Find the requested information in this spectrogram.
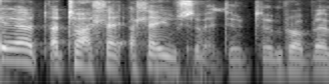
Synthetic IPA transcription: ɛaatʰɔaɬaʔaɬaɪwsɔvɛdɪwdənpʰrɔblɛ

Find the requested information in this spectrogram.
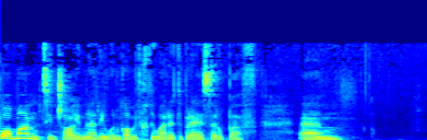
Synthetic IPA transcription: b̥oːmantʰintʰrɔjmənaɾɪwɪnɡɔmɪðaχd̥ɪwɛɾɨdəbreːsaɾʊbaθəːm

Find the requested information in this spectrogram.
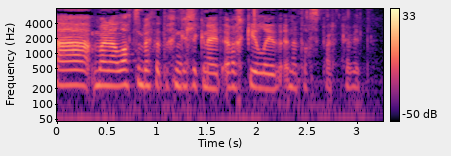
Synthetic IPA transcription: amanalˠɔtʰənmbɛθadaχiːnɡaɬiɡneɨdɛvaχɡ̥ɪlˠɨðə̰nadɔsparθhɛvɨd̥

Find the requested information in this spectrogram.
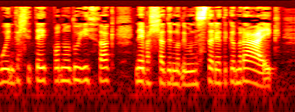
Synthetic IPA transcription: muɨnɡaɬideɨd̚b̥oːdnuːðʊjɪθɔɡ̥nejvɛɬadɨnuːðimənəstəɾjadəɡəmraɨɡ̥

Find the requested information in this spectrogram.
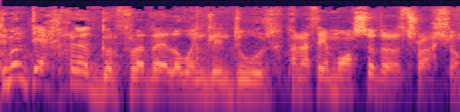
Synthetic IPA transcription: d̥ɪmɔndɛχrɛðɡʊrθrəðɛlˠɔwɛjŋɡlɪnduːrpʰanaθeəmɔsɔdaɾətʰra̰ɬʊŋ

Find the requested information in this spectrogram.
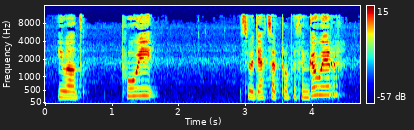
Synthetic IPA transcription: iwɛlˠd̥ | pʰuːɨ | səwɛdjatʰəpʰɔpʰɛθənɡəwɨr

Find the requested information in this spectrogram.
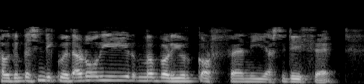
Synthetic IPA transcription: ɛwədɪnbeːsəndɪɡwɨðaɾoːlˠirməvəɾjʊrɡɔrfɛniasdɪdejθɛ

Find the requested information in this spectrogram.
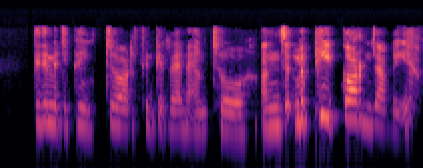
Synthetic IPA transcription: viːðəmədipʰejntʰɔrθəŋɡəɾɛnɛ̰wntʰoːɔndməpʰiːb̚ɡ̥ɔrndavi

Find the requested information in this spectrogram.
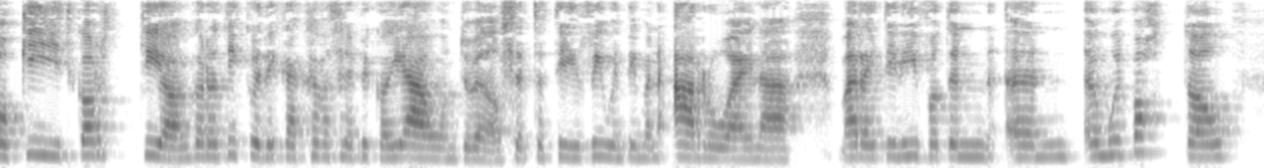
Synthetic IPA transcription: ɔɡiːdɡɔrd̥jɔnɡɔɾɔdɪɡwɨðɪɡakʰəvaθrɛbɪɡɔjawndɪwmɛðɔlˠɬɨrd̥ədirɪwɪnðɪmənaɾuaɨnamaɾejdɪnivodənənəmʊɨbɔd̥ɔlˠ

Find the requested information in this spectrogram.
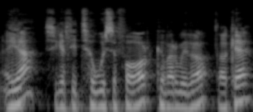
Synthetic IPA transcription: jasiɡaɬitʰəwɪsəfoːrkʰəvarwɪðɔokʰeː

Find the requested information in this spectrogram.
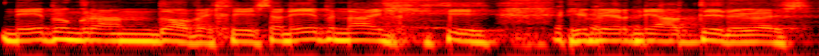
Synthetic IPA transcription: neːbənɡrandɔvɛɬisaneːbənai | imɛrnjadɨnəɡɛɬ

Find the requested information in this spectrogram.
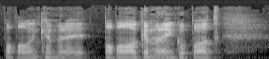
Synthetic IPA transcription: b̥ɔbɔlˠənkʰəmɾɨb̥ɔbɔlˠɔɡəmrɨənɡʊbɔd̥

